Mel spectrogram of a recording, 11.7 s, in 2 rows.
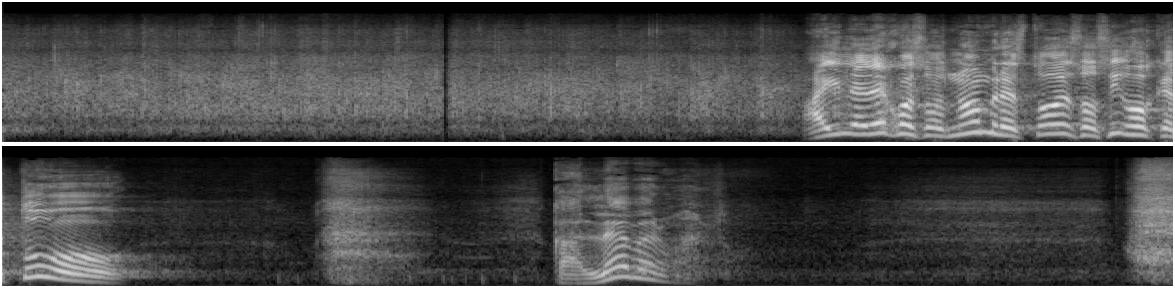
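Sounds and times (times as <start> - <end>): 
audience clapping: 0.0 - 5.4
speech: 4.0 - 6.5, 8.6 - 9.4.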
